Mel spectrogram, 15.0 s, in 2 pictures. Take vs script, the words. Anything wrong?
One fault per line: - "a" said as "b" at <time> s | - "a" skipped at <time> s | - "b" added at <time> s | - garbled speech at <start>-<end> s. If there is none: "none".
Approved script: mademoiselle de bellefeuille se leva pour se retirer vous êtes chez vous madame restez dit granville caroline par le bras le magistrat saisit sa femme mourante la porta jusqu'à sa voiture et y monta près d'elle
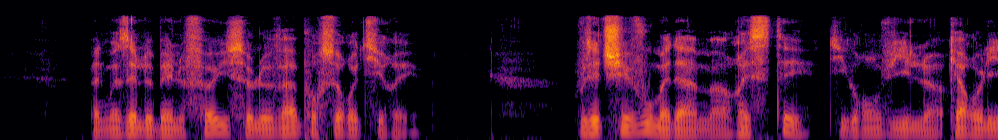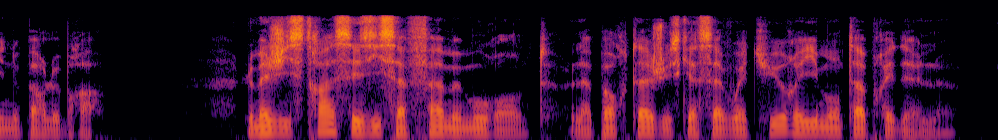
none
